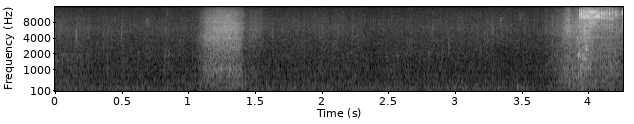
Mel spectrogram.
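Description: Quiet ice-shelter room tone with a faint steady hiss and one brief soft rush of noise about a second in. Near the end comes a sudden sharp rustle and clatter as the ice rod is jerked up to set the hook on a striking walleye.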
